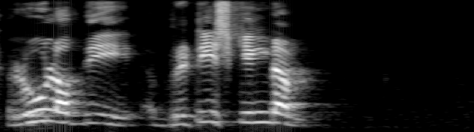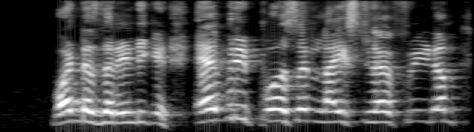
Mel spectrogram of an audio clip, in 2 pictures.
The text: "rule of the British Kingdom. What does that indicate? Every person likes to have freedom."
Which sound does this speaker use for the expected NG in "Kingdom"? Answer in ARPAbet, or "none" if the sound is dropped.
NG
